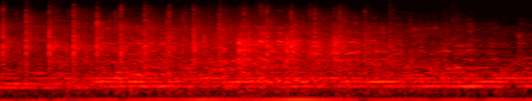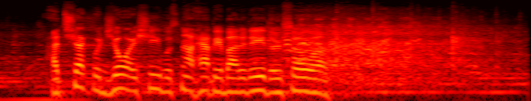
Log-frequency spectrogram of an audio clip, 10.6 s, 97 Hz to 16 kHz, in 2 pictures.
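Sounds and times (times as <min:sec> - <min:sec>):
woman in the audience clapping: 0:00.0 - 0:04.3
live audience laughter and chatter: 0:00.0 - 0:10.6
speech: 0:05.9 - 0:08.8.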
